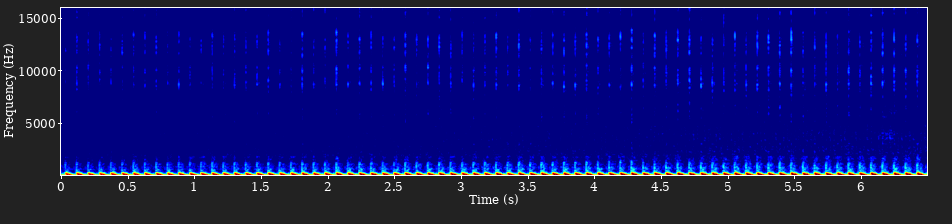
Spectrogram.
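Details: 2017 Honda Foreman Rubicon 500 IRS 4x4 single-cylinder ATV after a top-end rebuild with OEM rings and valve adjustment, following submersion; rapid, very even thumping at a steady idle, no knocks or ticking; normal idle.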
